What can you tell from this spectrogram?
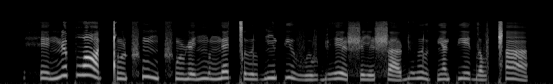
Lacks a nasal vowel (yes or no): no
